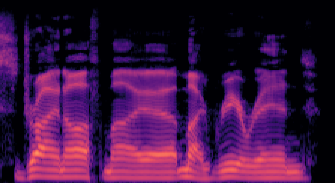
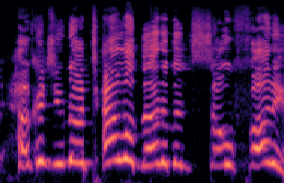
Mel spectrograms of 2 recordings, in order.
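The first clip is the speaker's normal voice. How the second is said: cellmate's disbelief. Retold or imitated.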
